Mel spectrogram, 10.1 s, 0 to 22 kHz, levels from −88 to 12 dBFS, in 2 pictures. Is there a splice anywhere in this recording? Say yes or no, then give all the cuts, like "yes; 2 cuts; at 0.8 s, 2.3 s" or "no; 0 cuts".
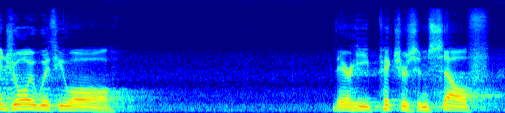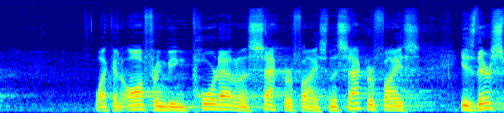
no; 0 cuts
